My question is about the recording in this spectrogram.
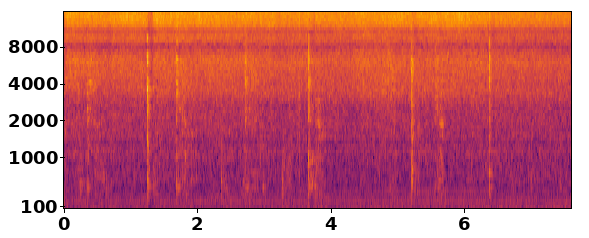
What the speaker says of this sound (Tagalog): Hayaan lang natin na medyo magisa pa ang ating shrimp paste or alamang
